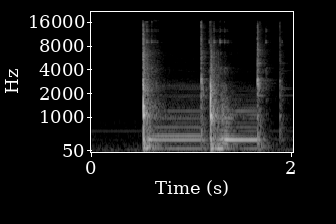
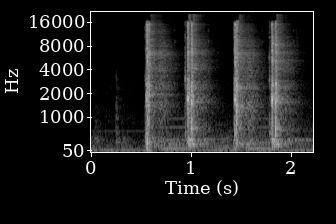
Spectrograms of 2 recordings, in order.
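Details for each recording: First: AC Delco 10MT starter (Chevy) bench-tested during rebuild with solenoid engaging the Bendix: short low electrical hum with a faint clunk at each power-up but no spin; shaft has excessive play, bushing bad, something seized inside, probably brushes or rear bushing (suspected). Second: Rebuilt Delco 10MT Chevy starter bench-tested with new solenoid kit and Bendix, charger on the S terminal: four sharp, crisp clicks about 0.4 s apart with no motor spin; solenoid throws the drive forward cleanly, as it should.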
